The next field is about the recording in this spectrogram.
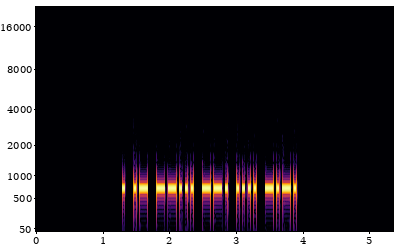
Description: Morse code, heard as a keyed tone, about 28 wpm, 700 Hz. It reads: EA7GHC
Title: DXCC-100 Call Signs - 6 Characters - 28wpm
